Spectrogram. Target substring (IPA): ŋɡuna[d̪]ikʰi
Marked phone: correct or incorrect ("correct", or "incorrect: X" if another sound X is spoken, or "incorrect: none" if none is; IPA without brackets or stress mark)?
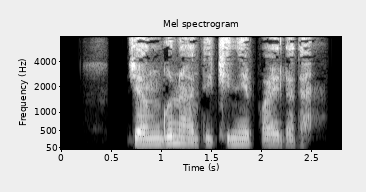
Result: correct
